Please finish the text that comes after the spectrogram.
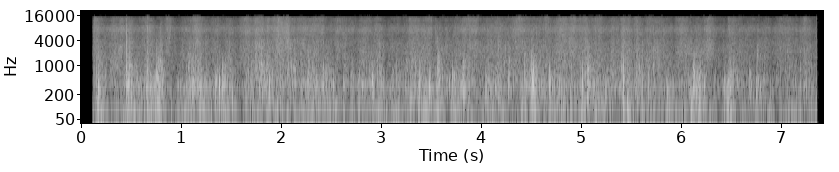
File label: cape flapping; superheroes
